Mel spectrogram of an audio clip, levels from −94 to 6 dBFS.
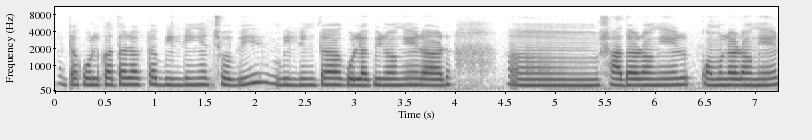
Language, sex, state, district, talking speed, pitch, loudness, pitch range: Bengali, female, West Bengal, Kolkata, 135 wpm, 245 Hz, -31 LUFS, 240-260 Hz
